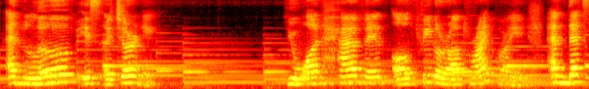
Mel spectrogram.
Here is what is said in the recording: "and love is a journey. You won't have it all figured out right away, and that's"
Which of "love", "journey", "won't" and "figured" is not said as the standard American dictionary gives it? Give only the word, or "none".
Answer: figured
